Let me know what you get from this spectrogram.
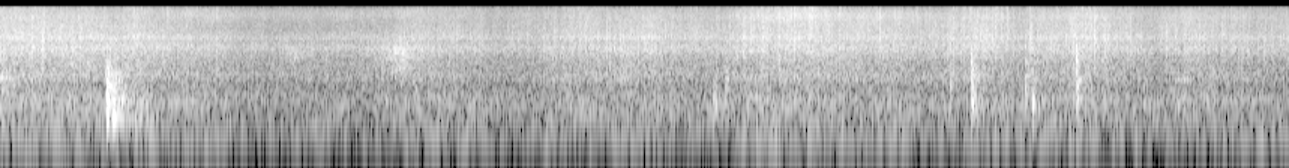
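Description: Chopped fresh chilli sizzling steadily in hot oil in a wok. A few light clicks sound over it, one about a second in and three around seven seconds.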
